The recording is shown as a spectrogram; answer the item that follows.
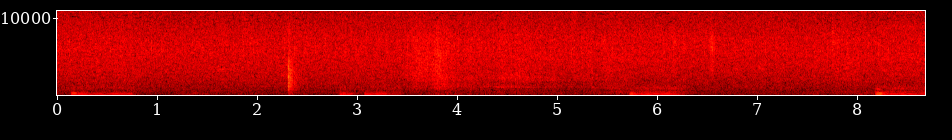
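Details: Miss, a pet cat, snores while sleeping indoors: low, rough harmonic snorts roughly every two and a half seconds, each a short buzzy breath, with one sharp click midway and a quiet room hiss between breaths.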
